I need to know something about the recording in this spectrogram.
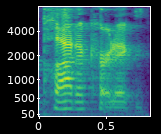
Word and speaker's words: platykurtic: blue distribution is platykurtic I like to remember platykurtic by thinking that plat rhymes with flat the platykurtic distribution is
